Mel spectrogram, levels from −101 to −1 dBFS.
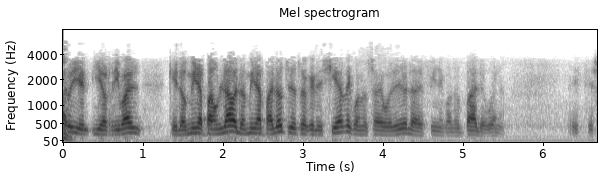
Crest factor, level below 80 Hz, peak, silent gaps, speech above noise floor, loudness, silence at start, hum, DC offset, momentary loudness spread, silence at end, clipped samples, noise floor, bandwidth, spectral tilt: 20 dB; -60 dBFS; -8 dBFS; none; 32 dB; -27 LUFS; 0 s; none; under 0.1%; 17 LU; 0 s; under 0.1%; -59 dBFS; 4.9 kHz; -8.5 dB/octave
